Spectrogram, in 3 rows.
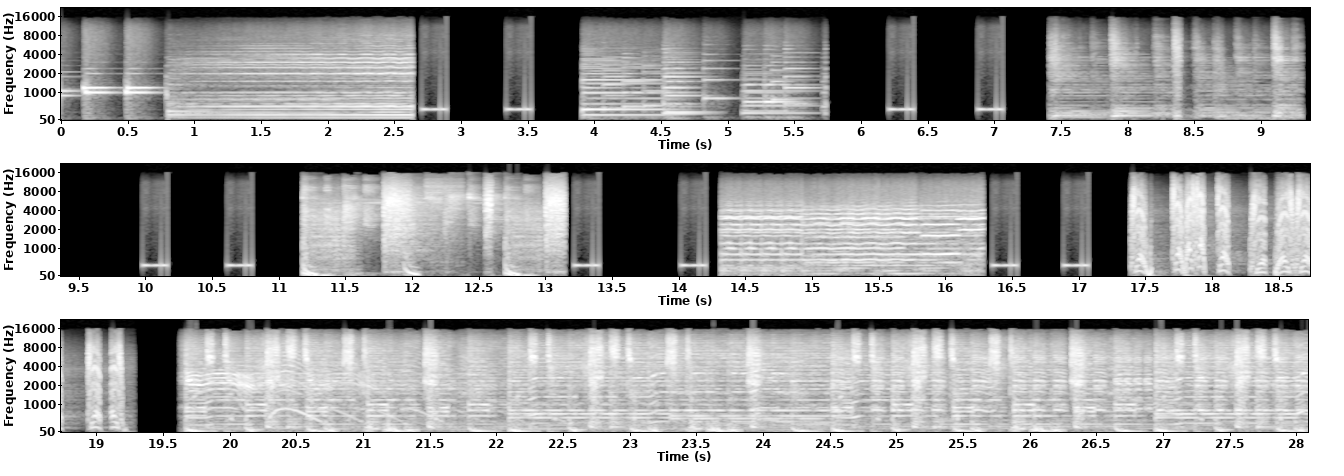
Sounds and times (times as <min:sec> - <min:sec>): Music: 0:00.0 - 0:02.6, 0:03.9 - 0:05.8, 0:07.4 - 0:09.3, 0:11.2 - 0:13.1, 0:14.3 - 0:16.3, 0:19.6 - 0:28.0.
